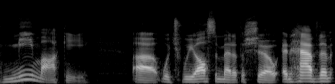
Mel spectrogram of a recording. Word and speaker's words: Mimaki: I've always said Maki or Maki. It is Mimaki.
